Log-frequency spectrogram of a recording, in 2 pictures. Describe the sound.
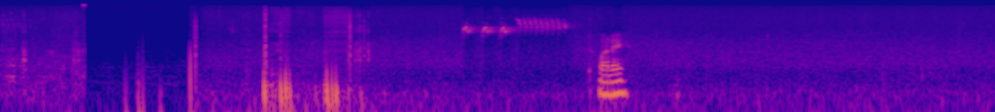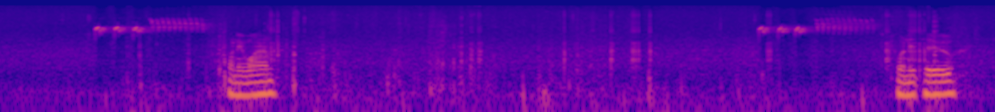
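A male bird sings normal clang trills in three short bouts spaced several seconds apart. Each bout is a quick, bright, high-pitched trill with a few lower notes, set against a quiet background.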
